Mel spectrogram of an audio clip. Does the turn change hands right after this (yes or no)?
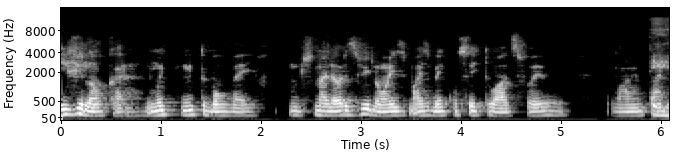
yes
